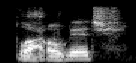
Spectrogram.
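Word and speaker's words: Błachowicz: Blachowicz. Blachowicz. Yeah, I butchered that.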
